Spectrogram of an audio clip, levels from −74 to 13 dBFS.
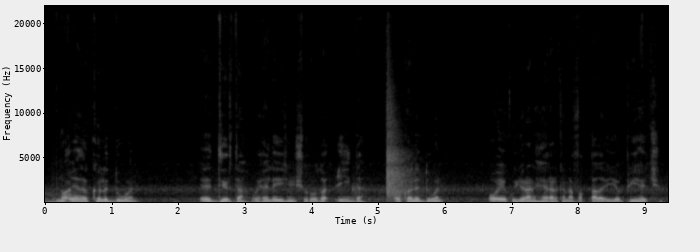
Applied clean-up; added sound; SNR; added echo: none; Clapping; 12 dB; none.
